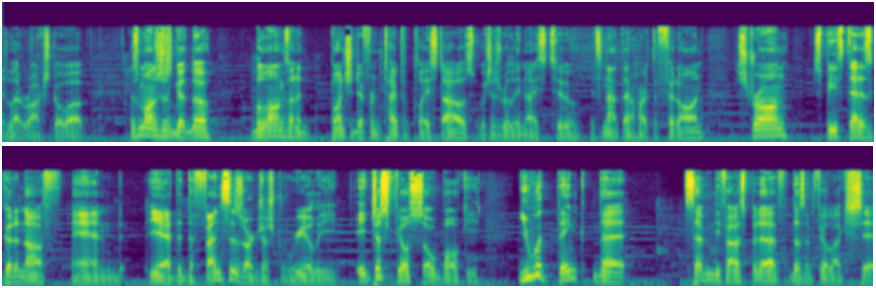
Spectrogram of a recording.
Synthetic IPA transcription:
ɨdlɛ̰ʔ̚ɹɑ̰ksɡ̥oʊʌ̰p̚ | ðɪsmɔ̃ɹnzd͡ʒʌs̬ɡ̥ʊd̪̚ðoʊ | bəlɔ̃ŋzn̩ɨb̥ʌ̃nt͡ʃʌdɪfɹɨ̃ntʰaɪpsʌv̥pʰl̥eɪstaɪlˠzwɨ̰t͡ʃɨzɹɪlˠinaɪstʰʉɨtsnət̪̚ðɨt̚ɦɑɹd̚tʰɨfɪɾn̩ | stɹ̥ɔ̃ŋ | spid̥stɛɾɨzɡʊɾɨnʌf | ɨ̃n | jæðɨdɨfɛ̃nsɨzə˞d͡ʒʌst̚ɹɪlˠiʔɨt̚d̥ʒ̥ʌstfilˠz̥soʊbʌlˠki | jɨwəd̪̚θɪ̃ŋkðɨt̚ | sɛvn̩tifaɪv̥spɨɾɛfd̥ʌz̃ntfilaɪkʃɪt̚

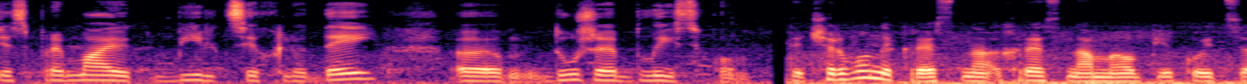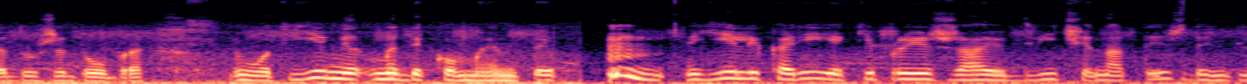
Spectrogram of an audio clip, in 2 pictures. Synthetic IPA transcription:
ispɾɪjmɑjʊtʲbʲilʲt͡s̪ʲixlʲʊd̪ɛj | d̪uʒɛblˠɪsʲkɔ̰ɪt͡ʃerʋɔnɪkɾɛsn̰kɾɛsnɑmɪɔpʲikʊjet͡sʲːɐd̪uʒɛd̪ɔbɾɛʋɔt̪jɛmed̪ɪkɐmɛnt̪ɪ | jɛlʲikɐɾʲijɐkʲipɾɪjiʒːɑjʊt̚ʲd̪ʋʲit͡ʃɪnɐt̪ɪʒd̪ɛnʲ

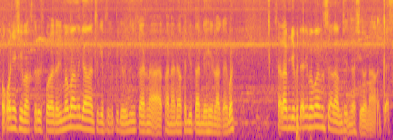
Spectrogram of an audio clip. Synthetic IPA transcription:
po̰koɲasimak̚t̪əɾʊspoladaɾimamaŋd͡ʒaŋansəkip̚səkipfideoinikaɾəna̰a̰kanadakəd͡ʒut̪andiaɦirlaɡaban | sa̰lamd͡ʒipət̪̚daɾimamaŋsalamsɛnsasio̰na̰lkas

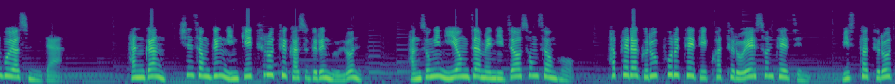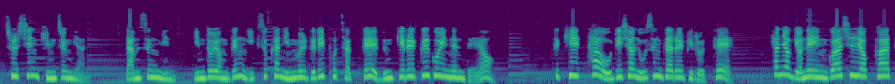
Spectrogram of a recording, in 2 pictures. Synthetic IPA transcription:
nbojʌs͈ɯmɲida | hanɡaŋɕʰinsʰʌŋdɯŋink͈itʰɯɾotʰɯkasʰudɯɾɯnmuɭːon | paŋsʰoŋinijʌŋd͡ʑame̞ɲid͡ʑʌsʰoŋsʰʌŋɦo | tʰapʰe̞ɾaɡɯɾupʰoɾɯtʰe̞dikʰwatʰɯɾoe̞sʰontʰe̞d͡ʑinmisʰɯ̥tʰʌtʰɯɾot͡ɕʰuɭɕ͈inkimd͡ʑuŋɦjʌnːamsʰɯŋmin | imdojʌŋdɯŋik̚s͈ukʰanimːuɭdɯɾipʰot͡ɕʰak̚t͈we̞nuŋk͈iɾɯɭk͈ɯɭɡoinːɯnde̞jo | tʰɯkʰitʰaodiɕʰʌnusʰɯŋd͡ʑaɾɯɭpiɾotʰe̞ | çjʌɲʌɡjʌnɦe̞inɡwaɕʰiʎːjʌkʰa

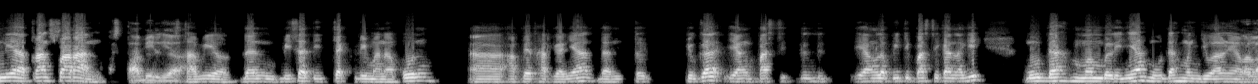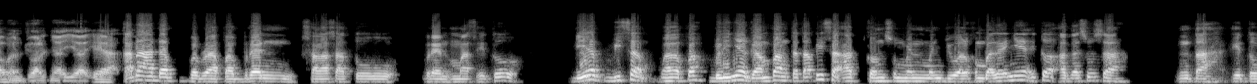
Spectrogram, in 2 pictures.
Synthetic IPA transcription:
njat̪ɾanspaɾanst̪abɪlja̰st̪abɪldanbisadit͡ʃɛk̚dimanapʊn | ʔəa̰p̚det̪̚harɡaɲadant̪u | d͡ʒuɡajaŋpast̪i | jaŋləbɪhdipast̪ikanlaɡi | mudahməmbəliɲamudahməɲd͡ʒualɲawaə̰d͡ʒua̰lɲa̰ja̰jakarnaːdabəbəɾapabɾɛnsalahsat̪u | bɾɛnəmasit̪u | diabisaapabəliɲaɡampaŋt̪ət̪apisaʔat̪̚kɔns̬umɛnməɲd͡ʒualkəmbaliɲait̪uaɡaksusah | nt̪ahit̪u

